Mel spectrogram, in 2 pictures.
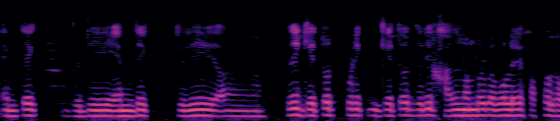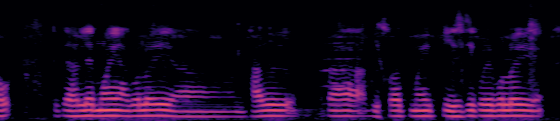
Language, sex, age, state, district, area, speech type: Assamese, male, 18-30, Assam, Nalbari, rural, spontaneous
